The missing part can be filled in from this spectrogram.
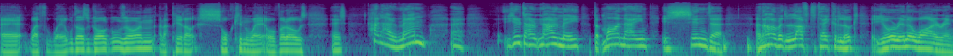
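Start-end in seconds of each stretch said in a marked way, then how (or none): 4.6-11.9 squeaky, very high-pitched, eager nerdy voice. Voicing a little prawn man greeting a player: keen, weird little prawn man. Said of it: "a little prawn man".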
